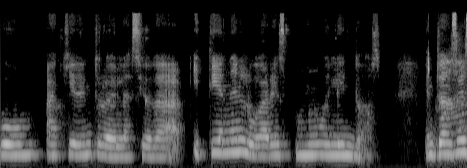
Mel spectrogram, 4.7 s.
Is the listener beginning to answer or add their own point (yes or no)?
no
